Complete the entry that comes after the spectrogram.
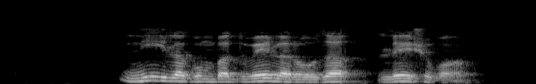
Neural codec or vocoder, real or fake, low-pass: none; real; 5.4 kHz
